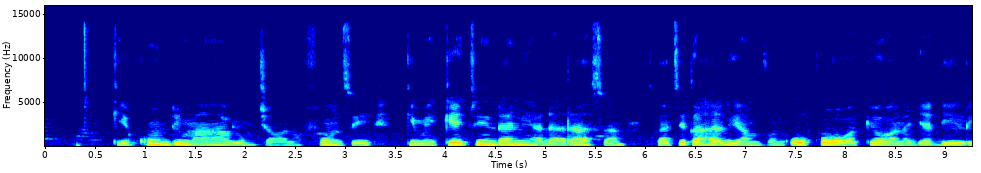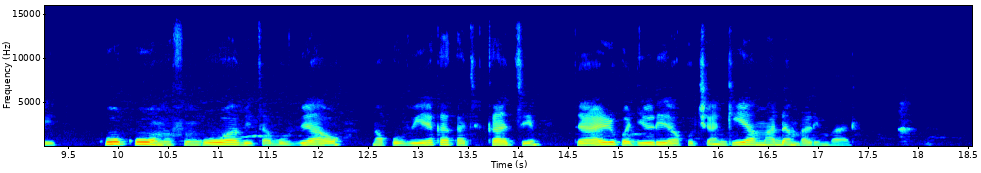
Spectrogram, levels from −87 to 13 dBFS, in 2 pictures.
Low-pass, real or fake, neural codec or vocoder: 14.4 kHz; real; none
